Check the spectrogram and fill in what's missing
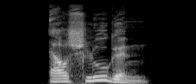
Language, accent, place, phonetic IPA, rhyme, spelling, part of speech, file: German, Germany, Berlin, [ɛɐ̯ˈʃluːɡn̩], -uːɡn̩, erschlugen, verb, De-erschlugen.ogg
- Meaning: first/third-person plural preterite of erschlagen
